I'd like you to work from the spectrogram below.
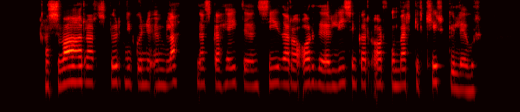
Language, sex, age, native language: Icelandic, female, 40-49, Icelandic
